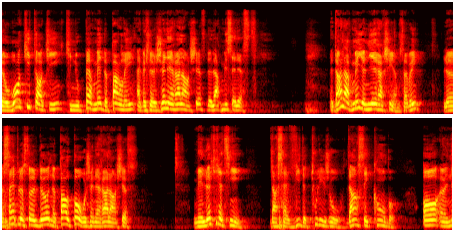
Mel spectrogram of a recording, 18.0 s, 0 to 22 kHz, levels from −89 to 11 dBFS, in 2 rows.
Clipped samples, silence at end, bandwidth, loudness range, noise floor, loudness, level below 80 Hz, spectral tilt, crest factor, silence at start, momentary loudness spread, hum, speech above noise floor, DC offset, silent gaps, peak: under 0.1%; 0 s; 16.5 kHz; 5 LU; -70 dBFS; -16 LUFS; -64 dBFS; -4.5 dB/octave; 16 dB; 0 s; 10 LU; none; 54 dB; under 0.1%; none; -2 dBFS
